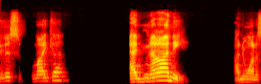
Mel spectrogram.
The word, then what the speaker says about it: Anagni: Agnani.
